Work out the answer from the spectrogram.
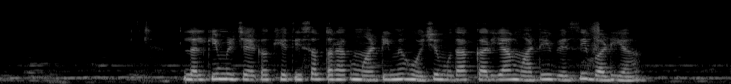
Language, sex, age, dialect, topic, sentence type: Maithili, female, 46-50, Eastern / Thethi, agriculture, statement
